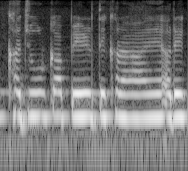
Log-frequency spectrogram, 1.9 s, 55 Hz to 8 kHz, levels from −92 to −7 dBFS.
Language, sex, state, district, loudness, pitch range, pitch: Hindi, female, Jharkhand, Sahebganj, -20 LUFS, 260-270 Hz, 265 Hz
